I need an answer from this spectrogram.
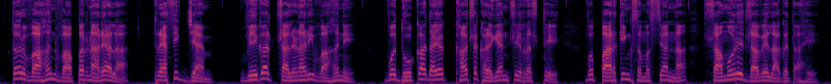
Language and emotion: Marathi, neutral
